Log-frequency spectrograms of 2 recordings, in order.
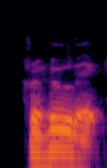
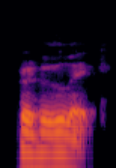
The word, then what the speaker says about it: Krahulik: I assume it's said Krahulik. I think it's Mike Krahulik. That's how you say it.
